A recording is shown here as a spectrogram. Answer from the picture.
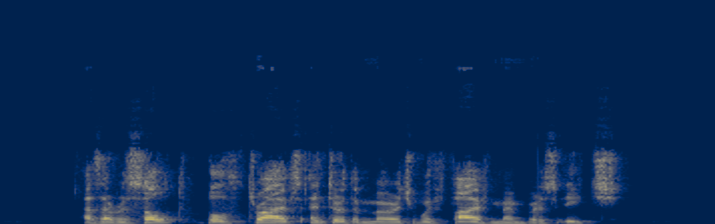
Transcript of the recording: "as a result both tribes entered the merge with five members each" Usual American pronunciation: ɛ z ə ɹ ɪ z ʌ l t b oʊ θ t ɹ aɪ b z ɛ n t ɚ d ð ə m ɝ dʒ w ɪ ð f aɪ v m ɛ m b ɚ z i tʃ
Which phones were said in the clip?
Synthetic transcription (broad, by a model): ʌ z ə ɹ ɪ z ʌ l t b oʊ θ t ɹ aɪ b z ɛ n t ɚ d ð ə m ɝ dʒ w ɪ ð f aɪ v m ɛ m b ɚ z i tʃ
